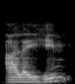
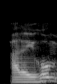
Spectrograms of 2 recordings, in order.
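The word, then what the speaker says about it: عليهم: Jadi jumhur itu alat itlaq, mau apapun dibaca kasroh, ilaihima, alaihim, ilaihim sama. Hamzah hanya di kata tiga saja, ala, ila, dan lada dibaca doma, alaihum, ilaihum, waladihum.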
